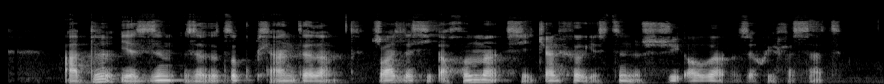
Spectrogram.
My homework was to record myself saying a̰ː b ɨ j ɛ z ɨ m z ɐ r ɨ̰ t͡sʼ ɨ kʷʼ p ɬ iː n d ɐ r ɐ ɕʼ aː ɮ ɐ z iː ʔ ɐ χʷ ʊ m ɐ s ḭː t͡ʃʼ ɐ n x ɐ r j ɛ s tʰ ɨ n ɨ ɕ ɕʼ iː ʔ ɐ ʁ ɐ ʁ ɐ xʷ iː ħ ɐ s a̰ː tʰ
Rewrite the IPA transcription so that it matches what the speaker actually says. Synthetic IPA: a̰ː b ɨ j ɛ z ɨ m z ɐ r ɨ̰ t͡sʼ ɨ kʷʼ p ɬ aː n d ɐ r ɐ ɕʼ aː ɮ ɐ s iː ʔ ɐ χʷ ʊ m ɐ s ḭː t͡ʃʼ ɐ n x ɐ r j ɛ s tʰ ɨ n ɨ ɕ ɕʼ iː ʔ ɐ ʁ ɐ z ɐ xʷ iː ħ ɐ s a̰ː tʰ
